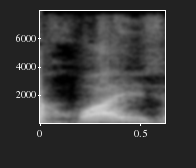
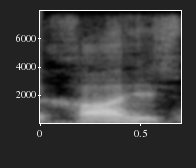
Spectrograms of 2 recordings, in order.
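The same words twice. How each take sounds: First: خواہش with the waw sounded, khwahish; wrong pronunciation. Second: خواہش with silent waw, said khahish; correct pronunciation. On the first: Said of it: "یہ غلط ہے". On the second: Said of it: "واو نہیں پڑھیں گے". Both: Shown as a demonstration.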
